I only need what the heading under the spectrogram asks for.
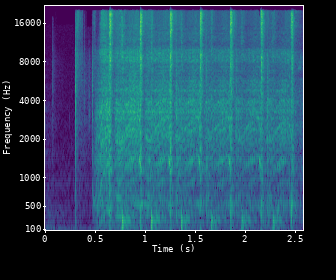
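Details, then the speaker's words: GY6-type Chinese scooter/kart engine cranked via starter solenoid with finger over spark plug hole (no compression tester); strong, even pulses about three per second, each stroke pushing back equally; good compression. "it's got compression good compression"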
